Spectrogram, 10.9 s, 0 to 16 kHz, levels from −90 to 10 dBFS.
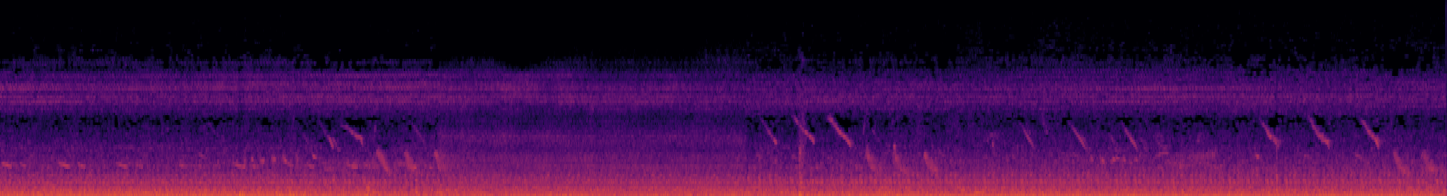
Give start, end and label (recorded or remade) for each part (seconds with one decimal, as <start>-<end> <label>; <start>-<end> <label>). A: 0.0-3.3 recorded; 3.3-5.6 remade; 5.6-10.9 recorded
